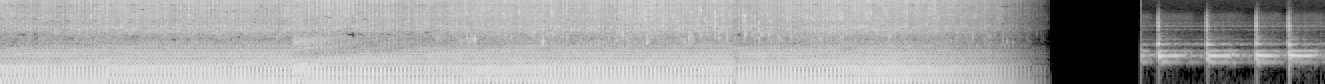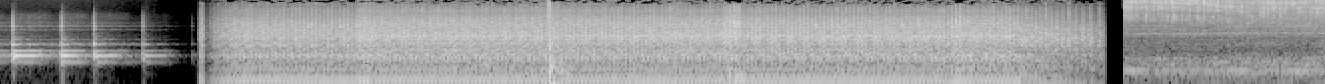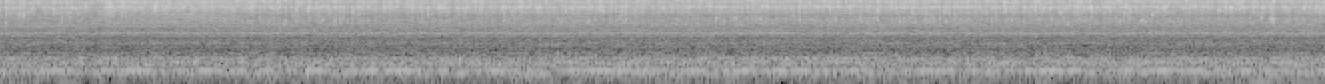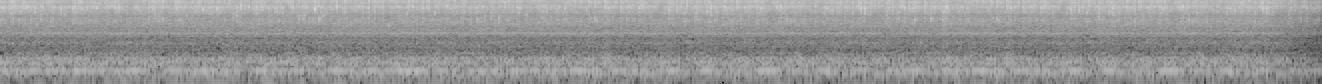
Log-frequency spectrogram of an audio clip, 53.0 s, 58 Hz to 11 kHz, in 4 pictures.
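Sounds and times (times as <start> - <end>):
water from hose splashing on soil: 0.0 - 10.3, 24.5 - 52.9
small motor running: 0.0 - 10.4.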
